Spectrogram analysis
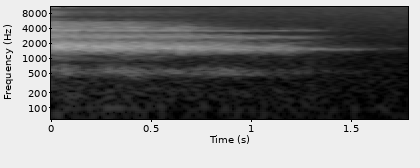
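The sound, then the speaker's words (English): A slow exhaled breath gives a soft, airy whoosh that lasts just under two seconds. It gradually fades away, heard alone and fairly quiet. “Breathe in. I'll hold it. And breathe out.”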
